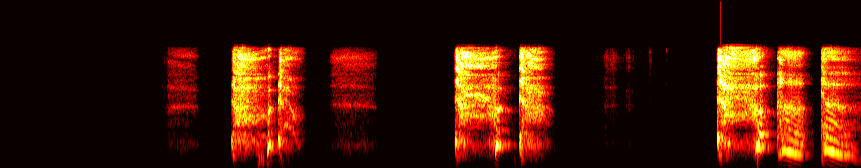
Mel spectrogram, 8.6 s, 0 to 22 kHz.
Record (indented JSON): {
  "three_cough_length": "8.6 s",
  "three_cough_amplitude": 32767,
  "three_cough_signal_mean_std_ratio": 0.42,
  "survey_phase": "alpha (2021-03-01 to 2021-08-12)",
  "age": "45-64",
  "gender": "Female",
  "wearing_mask": "No",
  "symptom_cough_any": true,
  "smoker_status": "Never smoked",
  "respiratory_condition_asthma": false,
  "respiratory_condition_other": false,
  "recruitment_source": "Test and Trace",
  "submission_delay": "2 days",
  "covid_test_result": "Positive",
  "covid_test_method": "RT-qPCR",
  "covid_ct_value": 19.9,
  "covid_ct_gene": "ORF1ab gene",
  "covid_ct_mean": 20.8,
  "covid_viral_load": "150000 copies/ml",
  "covid_viral_load_category": "Low viral load (10K-1M copies/ml)"
}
